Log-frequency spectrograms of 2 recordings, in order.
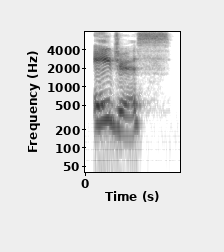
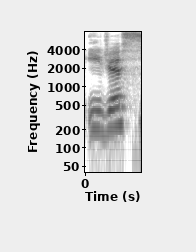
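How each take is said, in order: First: Every written letter, including the A, is sounded. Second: The A is not sounded as its own vowel. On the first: The speaker calls it wrong. "I was pronouncing all the letters that are there" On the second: The speaker calls it right. "It's apparently Aegis"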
